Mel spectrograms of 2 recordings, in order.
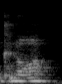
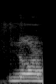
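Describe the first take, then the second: First: The name is said in a German pronunciation. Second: The name is said in an English pronunciation.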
